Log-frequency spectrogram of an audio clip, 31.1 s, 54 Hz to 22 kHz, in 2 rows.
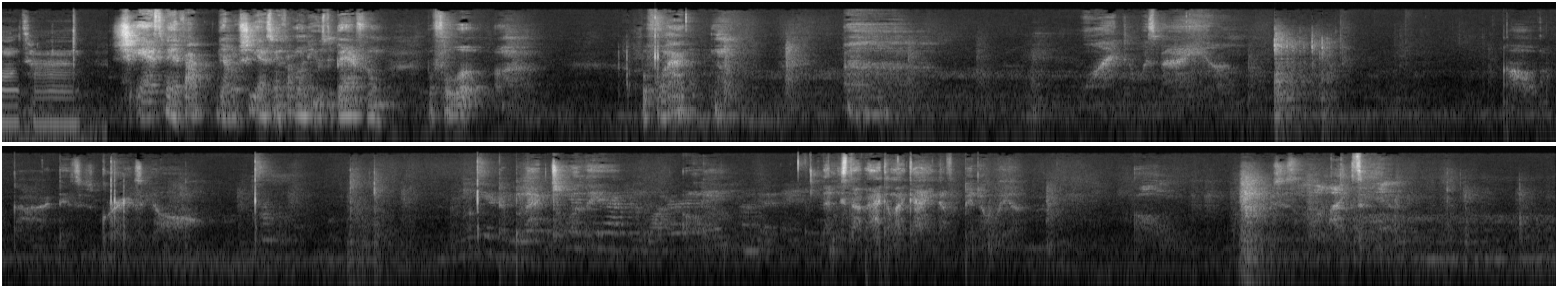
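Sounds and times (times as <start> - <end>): sudden louder sound: 0.0 - 1.1
woman whispering: 10.8 - 12.5, 15.0 - 17.6, 20.2 - 25.9, 26.8 - 27.5, 28.2 - 29.7
person whispering softly: 15.0 - 17.6, 26.8 - 27.5.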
